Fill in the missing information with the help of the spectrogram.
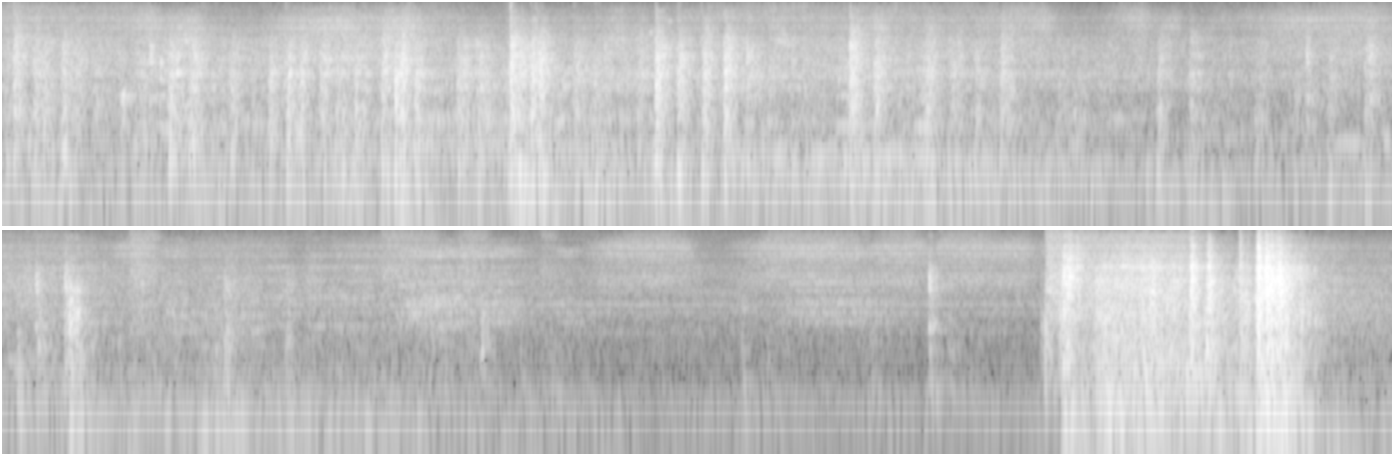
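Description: A Kintetsu Nagoya Line local train, running from Shiohama to Shiroko, rolls along the rails, wheels clicking rhythmically while a falling whine sweeps down as it slows, then a quiet stretch before a loud burst of clattering and mechanical noise at the end.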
